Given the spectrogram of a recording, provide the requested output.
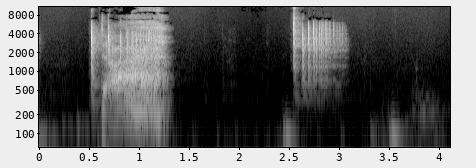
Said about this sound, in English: And after the cow chip is used, all other players roll a die.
